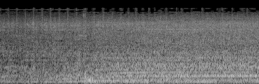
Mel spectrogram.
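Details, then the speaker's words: 1995 Geo Prizm (same as Toyota Corolla) petrol engine at idle, DLC terminals T1 and E1 jumped with paper clip for timing check: steady even idle lifts slightly and settles as ECU enters base timing mode. "you hear the RPM change when we go into base timing mode"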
